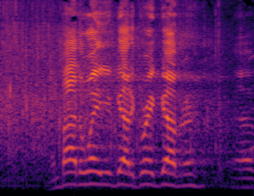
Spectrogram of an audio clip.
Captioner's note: applause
